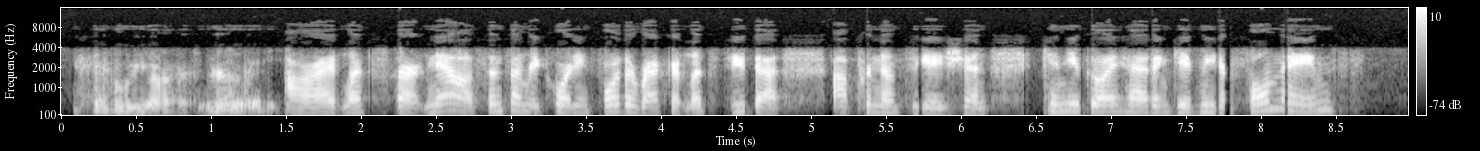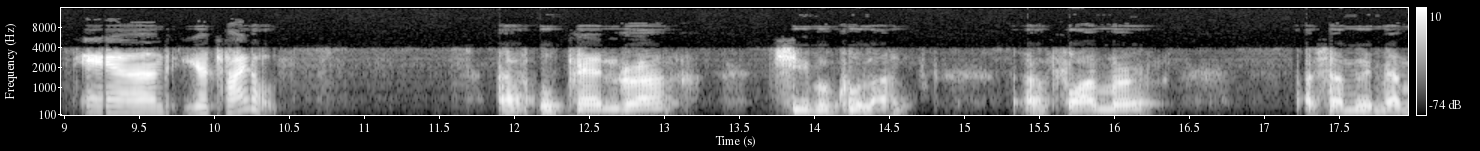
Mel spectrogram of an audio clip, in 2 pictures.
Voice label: Radio; Upendra Chivukula; KCHE; Sioux City, IA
